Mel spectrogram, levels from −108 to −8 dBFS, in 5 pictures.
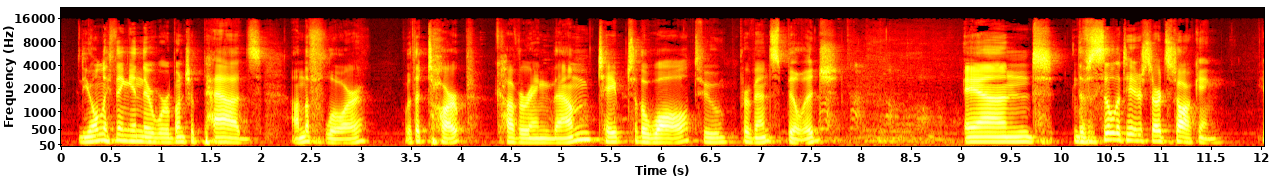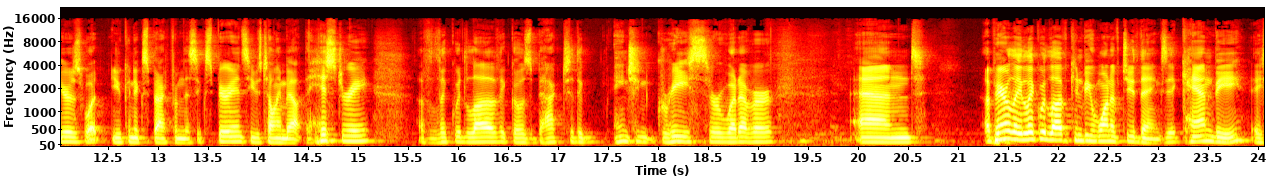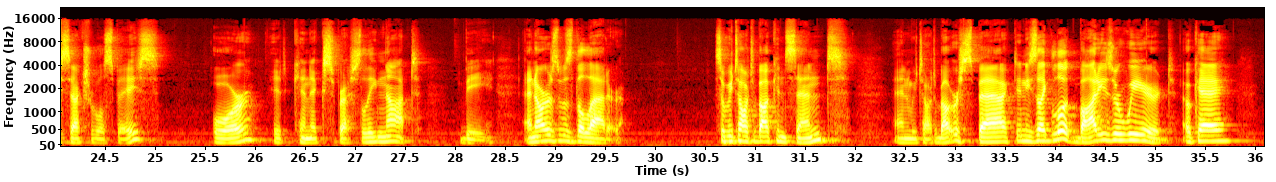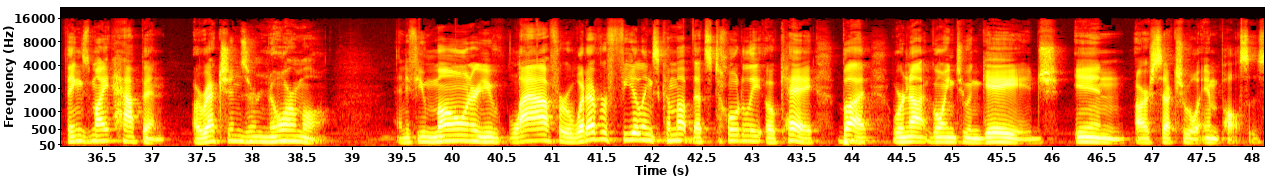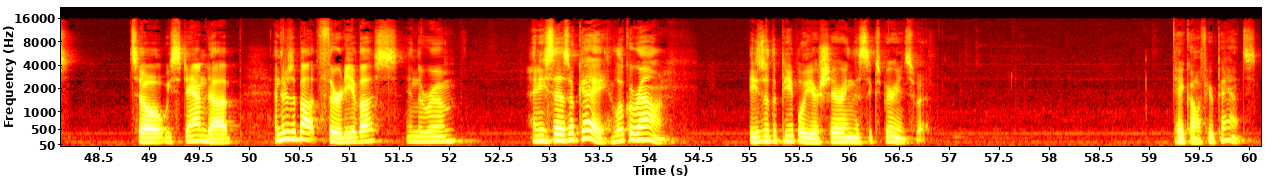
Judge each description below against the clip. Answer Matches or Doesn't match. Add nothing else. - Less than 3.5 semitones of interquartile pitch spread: Doesn't match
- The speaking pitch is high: Doesn't match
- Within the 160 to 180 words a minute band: Matches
